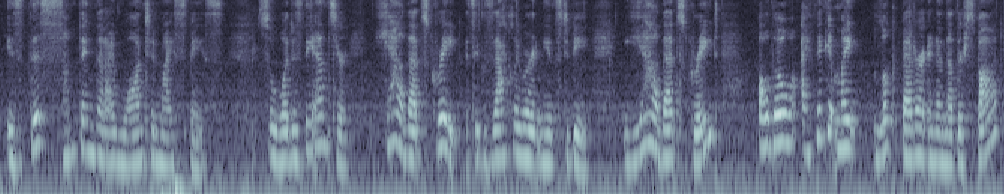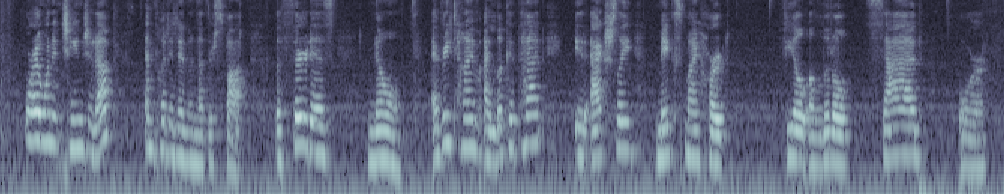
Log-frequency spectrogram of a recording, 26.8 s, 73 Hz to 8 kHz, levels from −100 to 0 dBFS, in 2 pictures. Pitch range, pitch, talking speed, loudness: 155-215 Hz, 175 Hz, 155 wpm, -29 LUFS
